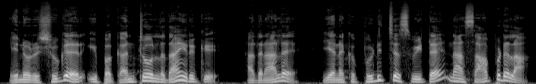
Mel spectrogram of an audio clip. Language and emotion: Tamil, happy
